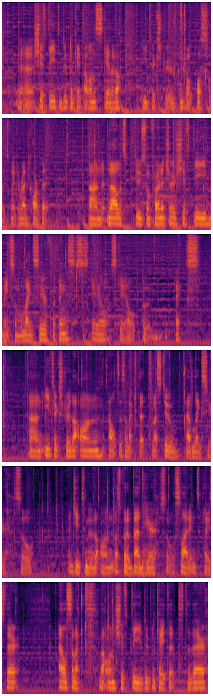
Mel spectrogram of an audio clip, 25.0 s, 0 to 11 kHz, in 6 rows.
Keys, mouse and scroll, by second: 0.7 shift+d, 2.4 e, 3.5 ctrl+KP_Add, 4.7 g, 5.7 middle click, 6.1 shift+middle click, 6.9 click, 7.6 shift+d, 8.0 s, 9.1 click, 9.8 s, 10.3 s, 12.3-12.6 scroll up 2, 12.6 shift+middle click, 13.4 e, 14.5 click, 15.1 l, 15.5 KP_7, 16.3 shift+middle click, 17.8 g, 18.9 shift+d, 20.0 click, 22.5 l, 23.0 shift+d, 23.8 click.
